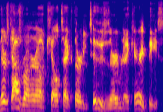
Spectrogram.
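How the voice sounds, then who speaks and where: A man with a medium-pitched voice talks at a very fast pace with lively intonation. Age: 30s. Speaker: firearms company representative. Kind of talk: casual chat.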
